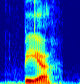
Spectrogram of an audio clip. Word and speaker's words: Bia: And she and I don't know if she pronounces it Bia or B-I-A. – Bia. – Bia. Okay. Because it's short for Bianca, right?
